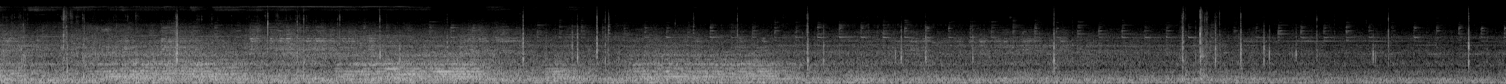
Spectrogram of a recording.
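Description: Passing freight train with its locomotive horn sounding several blasts over the rumble, the last blast ending about eight seconds in. Wheels then clatter over the rails as the train's sound fades.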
